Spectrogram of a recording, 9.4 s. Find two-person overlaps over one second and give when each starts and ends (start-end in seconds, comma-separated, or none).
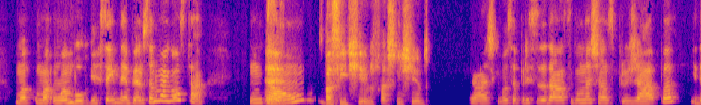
none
